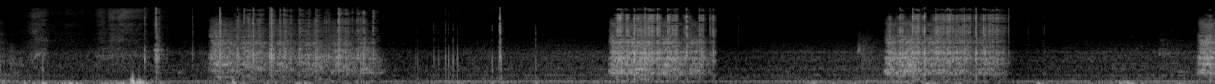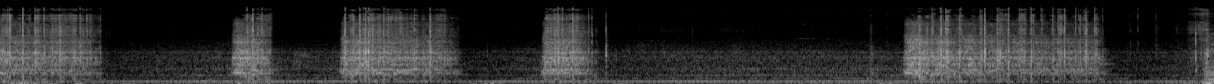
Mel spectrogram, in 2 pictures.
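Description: Wire-feed welder arc crackling in about eight short bursts of one to two seconds each, with pauses between: stitch welds being laid on the steel truck bed. A steady low hum runs underneath.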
